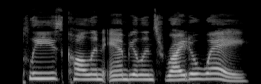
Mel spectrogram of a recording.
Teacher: Stress right away so the listener understands the urgency.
